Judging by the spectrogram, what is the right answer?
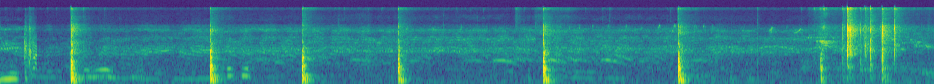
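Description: Chopping blows into a neem branch high in the tree, one sharp strike about every second to second and a half, then a quick run of sharper cracks near the end.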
